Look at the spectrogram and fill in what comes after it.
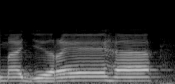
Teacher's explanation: Ini imalah, ya, condong, dia harokatnya fathah tapi tidak dibaca majroha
